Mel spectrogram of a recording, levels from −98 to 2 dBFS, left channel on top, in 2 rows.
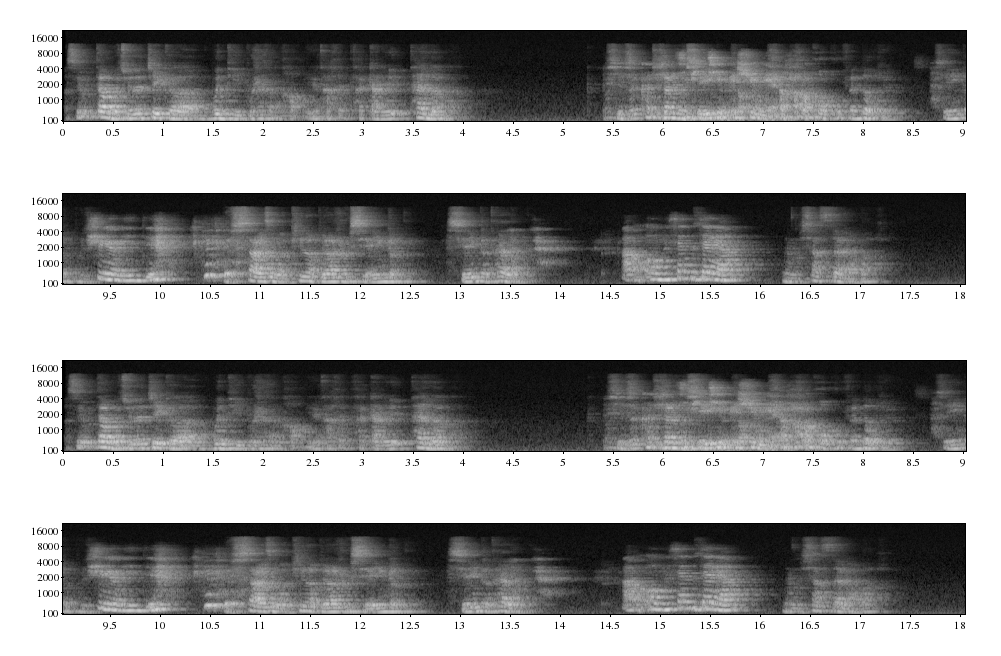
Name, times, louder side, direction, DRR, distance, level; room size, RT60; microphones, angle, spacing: voice 1, 0.0-4.0 5.4-8.3 8.7-9.4 10.6-12.5 12.9-13.7 16.2-17.2, left 1 dB, 45° left, -4 dB, 0.5 m, -27 dB
voice 2, 5.4-7.5 8.7-8.8 9.3-10.9 13.7-13.9 14.6-15.7, equal, 80° left, -2 dB, 0.8 m, -26 dB
2.2 x 2.2 x 2.5 m, 0.66 s
head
